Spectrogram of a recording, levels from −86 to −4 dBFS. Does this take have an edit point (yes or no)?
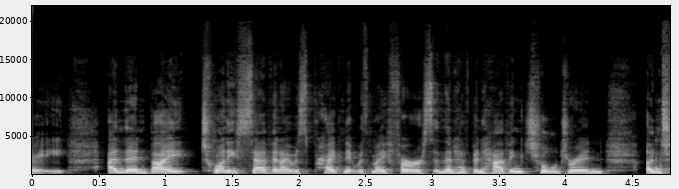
no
